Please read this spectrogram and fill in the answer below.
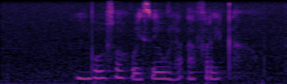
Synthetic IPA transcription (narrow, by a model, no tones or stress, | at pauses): m̩ɓusɔwɛsewulaʔafriːk̬ʼḁ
